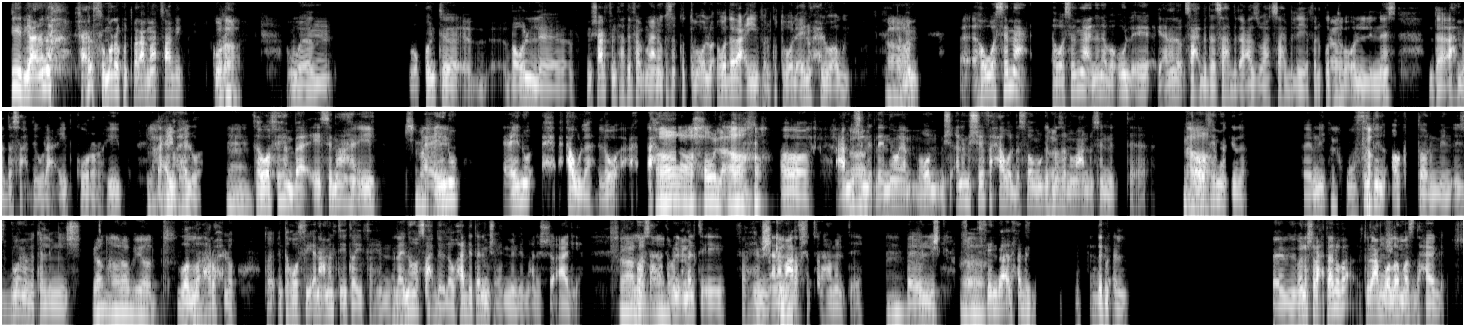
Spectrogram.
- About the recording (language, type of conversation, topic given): Arabic, podcast, إنت بتحب تبقى مباشر ولا بتلطّف الكلام؟
- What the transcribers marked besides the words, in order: laughing while speaking: "مش عارف"; laughing while speaking: "آه"; laughing while speaking: "آه"; laughing while speaking: "آه"; tapping; laughing while speaking: "لحد لحد ما قال لي"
